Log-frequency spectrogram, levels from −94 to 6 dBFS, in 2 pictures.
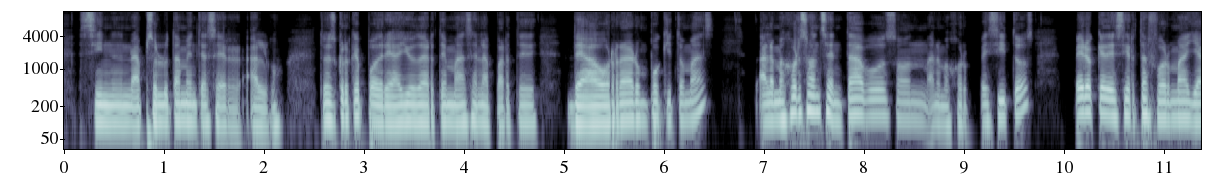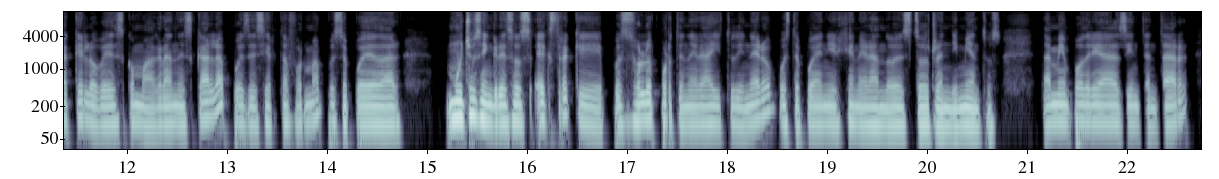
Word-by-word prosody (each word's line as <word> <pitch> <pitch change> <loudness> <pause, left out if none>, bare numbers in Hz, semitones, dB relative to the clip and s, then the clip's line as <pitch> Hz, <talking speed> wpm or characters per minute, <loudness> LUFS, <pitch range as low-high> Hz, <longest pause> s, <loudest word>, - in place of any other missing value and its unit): sin 105 -1 +2
absolutamente 110 +2 +1
hacer 100 -4 -2
algo, 95 0 -3 0.2
entonces, 115 -1 0
creo 125 -1 0
que 135 - +2
podría 105 -2 +2
ayudarte 110 -1 +2
más 110 +1 +1
en 110 - 0
la 105 - +1
parte 105 +3 -5 0.3
de 105 0 +4
ahorrar 105 +4 +5
un 115 -2 -4
poquito 120 0 -3
más, 170 - -3 0.4
a 110 - +1
lo 120 - +3
mejor 125 +6 +3
son 160 0 +3
centavos, 140 0 +1
son 120 -3 -6
a - - -6
lo 105 - -4
mejor, 105 +1 -6
pesitos, 130 - -3 0.4
pero 150 +1 +4
que 150 - +2
de 140 -1 +4
cierta 140 +1 +1
forma, 125 -1 +1
ya 115 -1 0
que 125 - -4
lo 110 -4 0
ves 100 +1 -2
como 105 -2 -1
a 95 - -2
gran 100 +2 -1
escala, 120 +5 -1
pues, 105 0 -4
de 100 - -2
cierta 100 +2 -5
forma, 105 +5 -4
pues, 110 -5 -7
se 100 - -2
puede 100 +1 +2
dar 100 0 +2 0.5
muchos 130 +3 +5
ingresos 110 -1 +3
extra 120 +4 -2
que, 100 -6 -2
pues, 100 +1 -3
solo 115 +2 +2
por 115 -2 -3
tener 100 +1 -2
ahí 100 0 -1
tu 100 - -7
dinero, 110 - -1
pues, 105 - -4
te 95 - -4
pueden 100 -1 -1
ir 100 -1 -2
generando 95 -2 0
estos 95 +1 0
rendimientos, 95 -1 0 0.4
también 110 +1 0
podrías 110 -2 -1
intentar 100 - -3
110 Hz, 185 wpm, -21 LUFS, 100-120 Hz, 0.5 s, ahorrar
